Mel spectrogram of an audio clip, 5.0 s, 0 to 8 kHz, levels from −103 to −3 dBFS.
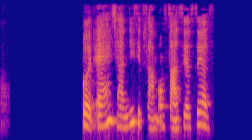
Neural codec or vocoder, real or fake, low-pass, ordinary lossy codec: none; real; 7.2 kHz; MP3, 48 kbps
